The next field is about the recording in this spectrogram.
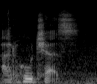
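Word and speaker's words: Adjuchas: Finally, the last the record it's pronounced aruchas. It's Spanish, so the J is kind of silent for the most part.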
